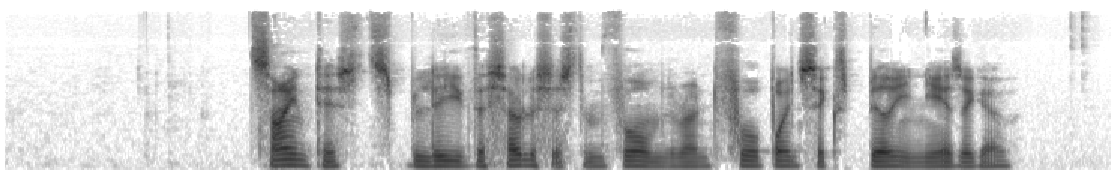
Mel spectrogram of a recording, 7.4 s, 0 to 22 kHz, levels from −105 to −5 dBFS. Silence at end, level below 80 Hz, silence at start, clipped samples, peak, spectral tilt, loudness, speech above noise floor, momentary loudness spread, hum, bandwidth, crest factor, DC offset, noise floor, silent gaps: 0.7 s; -70 dBFS; 1.65 s; under 0.1%; -8 dBFS; -3.5 dB/octave; -29 LUFS; 50 dB; 12 LU; none; 16.5 kHz; 24 dB; under 0.1%; -80 dBFS; none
